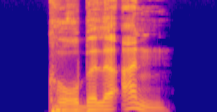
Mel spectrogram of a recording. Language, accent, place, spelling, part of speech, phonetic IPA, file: German, Germany, Berlin, kurbele an, verb, [ˌkʊʁbələ ˈan], De-kurbele an.ogg
- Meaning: inflection of ankurbeln: 1. first-person singular present 2. first-person plural subjunctive I 3. third-person singular subjunctive I 4. singular imperative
